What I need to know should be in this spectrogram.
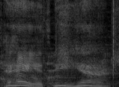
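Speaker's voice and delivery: put-on young pixie-type girl voice. Showing the range of feminine voices they can do, in a young pixie girl voice. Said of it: "this is for more uh, younger, more pixie type kind of girls".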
